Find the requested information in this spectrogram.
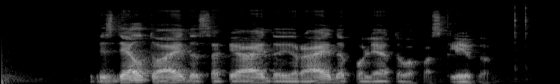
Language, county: Lithuanian, Utena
